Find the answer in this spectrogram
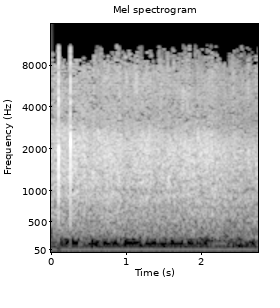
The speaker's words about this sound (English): Could I get my three models to come out and to stand on one of those plinths there at the front? Should we give them a round of applause for being brave? Because they don't really know what they're going to do here yet.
